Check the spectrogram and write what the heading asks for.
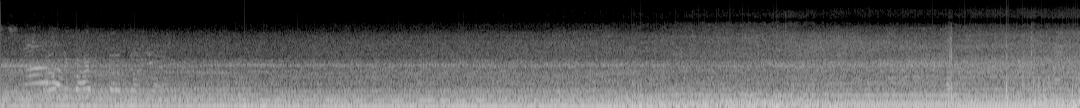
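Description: Motorboat engine running steadily under way while towing kneeboarders, with wind and water rushing past the hull.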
